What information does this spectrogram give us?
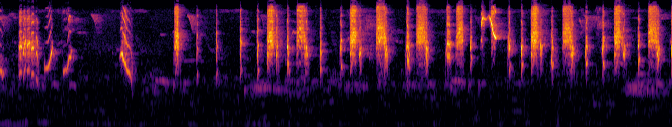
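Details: Long-tailed shrike, cendet, performing 'teot teot' song used to prompt other birds to sing: an almost unbroken stream of sharp, rasping clicks and harsh notes, with a couple of slurred whistles.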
